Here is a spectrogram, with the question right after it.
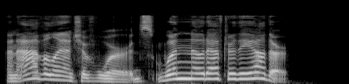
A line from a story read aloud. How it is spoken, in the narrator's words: From his room, Cap called out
